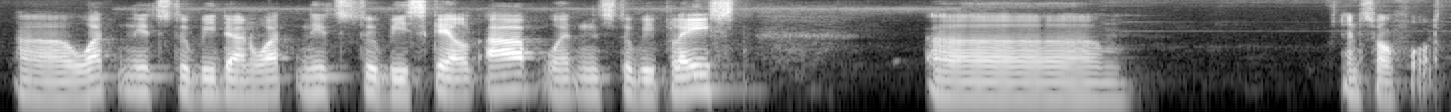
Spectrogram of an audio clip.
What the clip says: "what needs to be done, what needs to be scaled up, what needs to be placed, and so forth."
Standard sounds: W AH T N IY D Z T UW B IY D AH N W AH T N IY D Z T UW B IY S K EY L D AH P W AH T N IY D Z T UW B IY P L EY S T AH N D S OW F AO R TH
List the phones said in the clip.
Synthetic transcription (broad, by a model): W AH T N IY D S T UW B IY D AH N W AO T N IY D S T UW B IY S K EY L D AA P W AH T N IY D S T UW B IY P L EY S T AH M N S OW F AO R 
